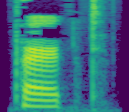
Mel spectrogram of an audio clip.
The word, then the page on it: perked: British English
